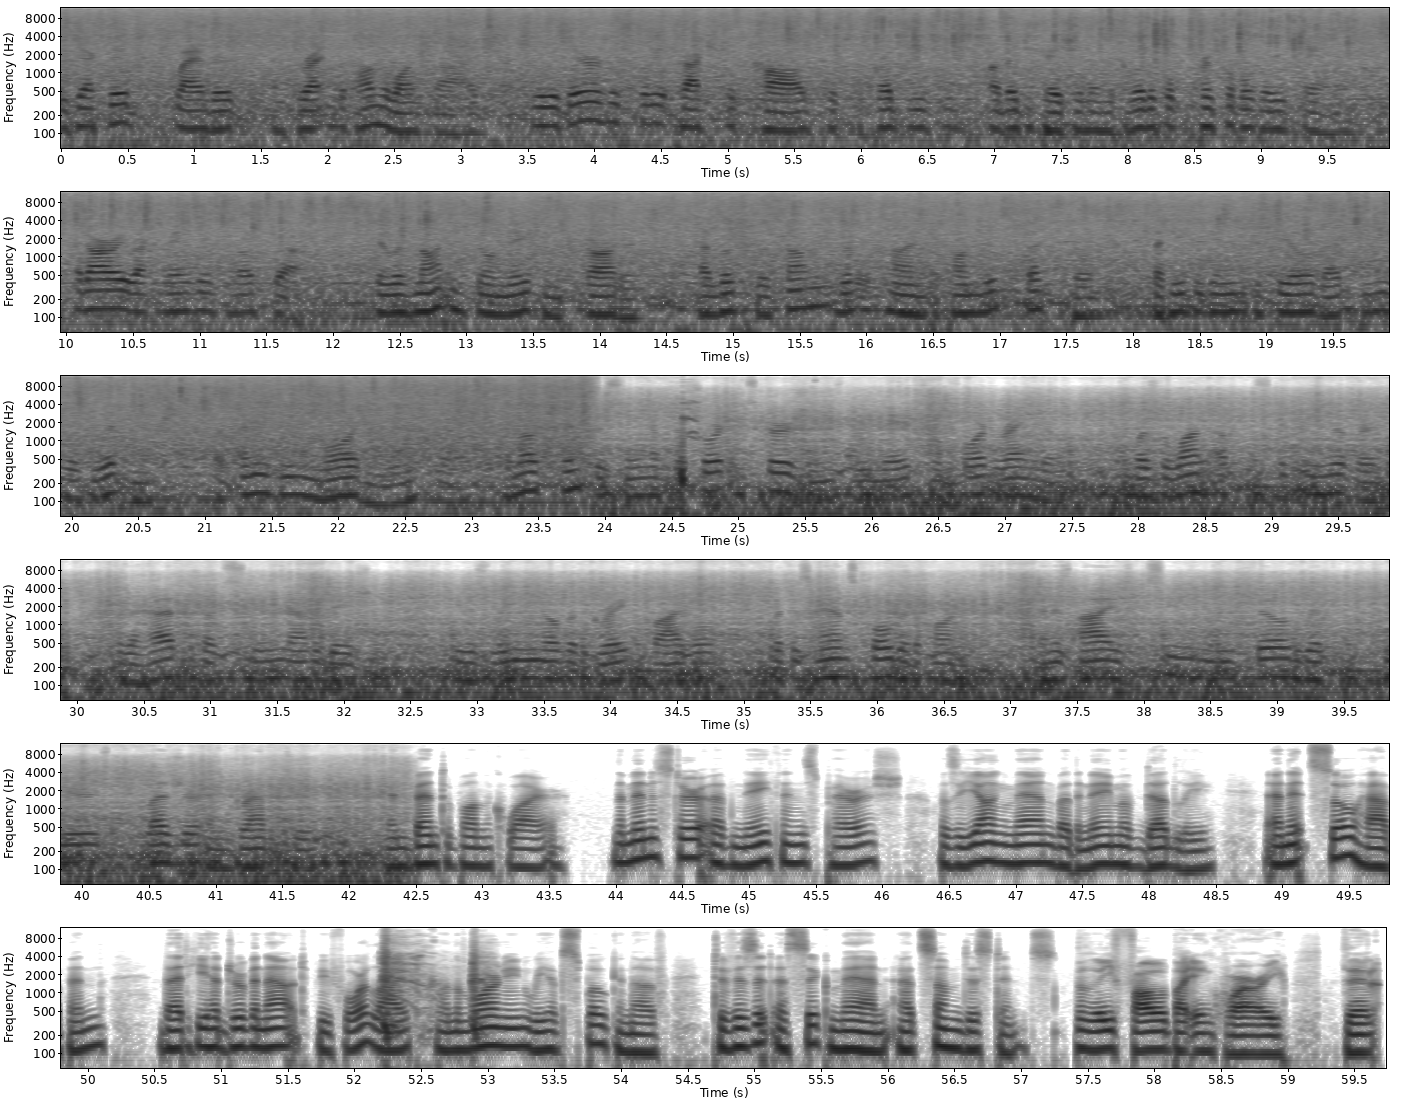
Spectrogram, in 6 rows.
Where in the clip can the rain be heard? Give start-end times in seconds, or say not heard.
0.0-42.6.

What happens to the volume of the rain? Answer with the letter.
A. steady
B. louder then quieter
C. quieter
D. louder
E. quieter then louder
A.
